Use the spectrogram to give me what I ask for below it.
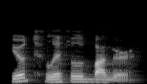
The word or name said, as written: cute little bugger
